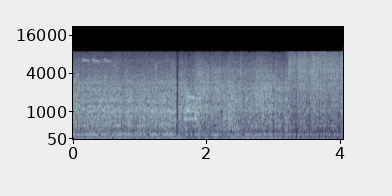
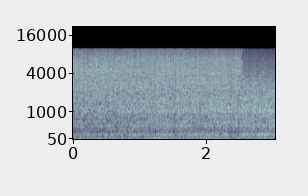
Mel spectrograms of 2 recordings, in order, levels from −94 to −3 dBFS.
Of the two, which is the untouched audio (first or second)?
first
